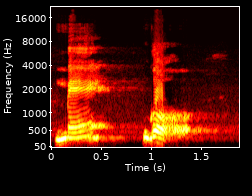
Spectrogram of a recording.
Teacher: hemos suprimido la epsilon de ego, entonces originalmente es me-ego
